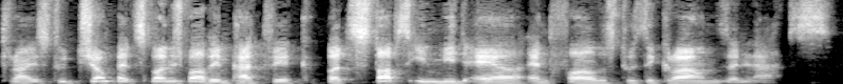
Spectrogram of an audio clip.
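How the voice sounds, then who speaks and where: A man's voice: mid-range voice, fairly even intonation, a little slow. A man narrating action from a cartoon script as stage directions.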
